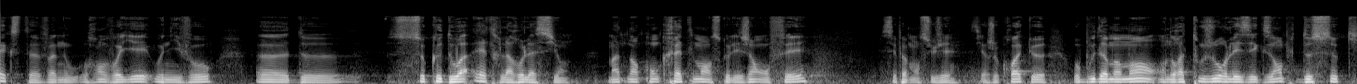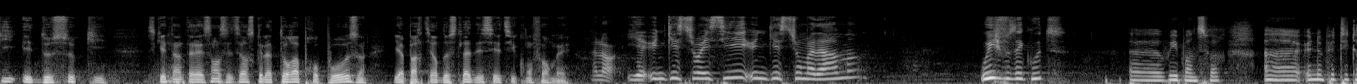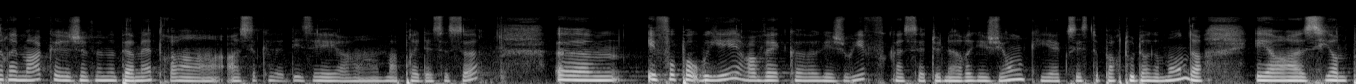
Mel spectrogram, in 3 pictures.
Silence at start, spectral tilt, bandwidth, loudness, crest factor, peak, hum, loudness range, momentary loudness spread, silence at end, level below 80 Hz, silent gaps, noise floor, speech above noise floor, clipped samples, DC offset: 0 s; -7 dB/octave; 10 kHz; -18 LUFS; 18 dB; 0 dBFS; none; 8 LU; 13 LU; 0 s; -36 dBFS; none; -48 dBFS; 31 dB; under 0.1%; under 0.1%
